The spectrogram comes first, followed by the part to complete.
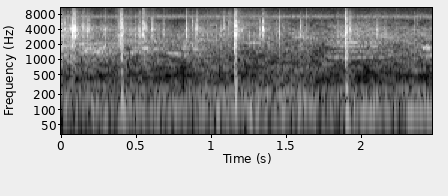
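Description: Black plastic seedling bag being handled as a soil-wrapped coffee seedling is pushed into it: four short sharp crackles spread over two seconds, over a steady low hum.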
